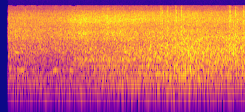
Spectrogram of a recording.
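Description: Ocean surf washing onto a sandy beach: a steady rushing noise that grows gradually louder.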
